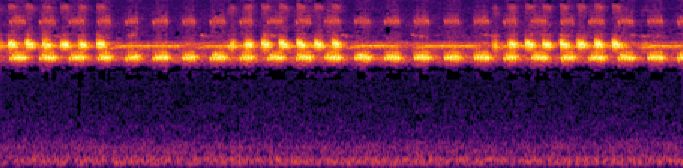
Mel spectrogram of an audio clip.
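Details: Autumn night chorus of bell crickets: rapid, bell-like pulsed trills in short ringing phrases separated by brief pauses, layered over a continuous high shimmering background of other insect calls.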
